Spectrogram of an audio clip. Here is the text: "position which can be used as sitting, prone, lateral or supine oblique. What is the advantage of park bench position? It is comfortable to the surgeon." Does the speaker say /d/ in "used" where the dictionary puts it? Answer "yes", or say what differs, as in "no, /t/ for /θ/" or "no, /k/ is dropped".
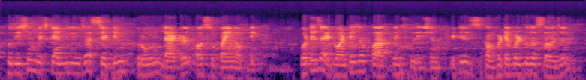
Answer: no, /d/ is dropped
